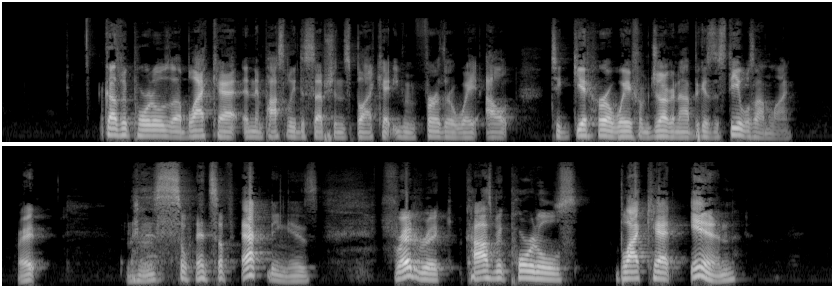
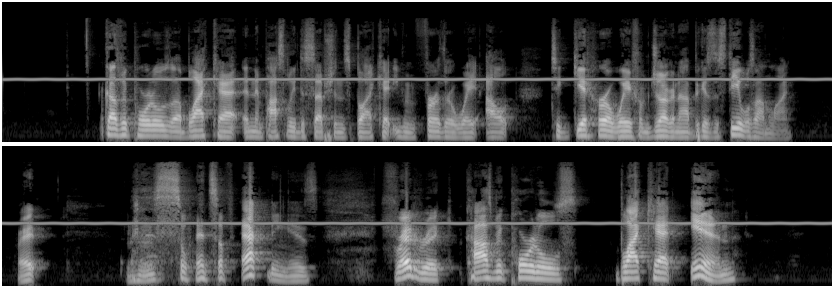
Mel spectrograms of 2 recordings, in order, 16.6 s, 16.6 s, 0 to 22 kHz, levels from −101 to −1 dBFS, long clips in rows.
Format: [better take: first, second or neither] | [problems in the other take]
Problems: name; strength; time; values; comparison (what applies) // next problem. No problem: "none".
first | high-pitched whine; noticeable; throughout; 2.5 kHz, 15 dB below the speech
